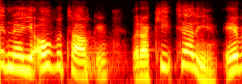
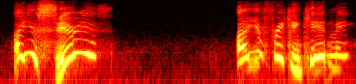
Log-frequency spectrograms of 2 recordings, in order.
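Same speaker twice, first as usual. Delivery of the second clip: much higher, incredulous outburst; can't believe what he's hearing; exasperated disbelief; 14 semitones higher than usual. Real, not acted. Outraged rant at the politicians.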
